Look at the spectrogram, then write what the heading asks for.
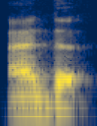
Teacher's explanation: dalnya berharokat sukun, ini dibaca qalqalah ataupun dipantulkan suaranya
